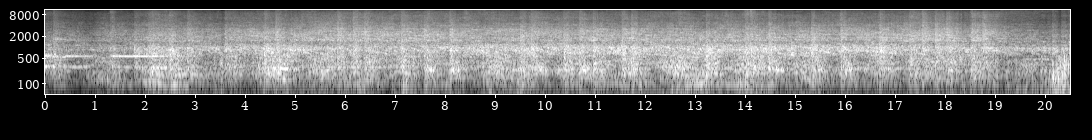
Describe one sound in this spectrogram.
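A train rushes past at speed with a loud rolling roar.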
